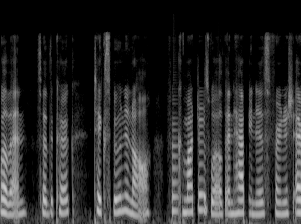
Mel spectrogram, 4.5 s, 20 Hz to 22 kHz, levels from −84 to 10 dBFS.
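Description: Speech over an Opus call link, with highs cut near 12 kHz. Lost packets rebuilt from error correction cause brief rough, noisy patches of about 20 ms, at 1.57 to 1.74 s and at 1.92 s. There is no gap. Repeated packet loss from 2.48 to 3.86 s leaves eight holes, the longest 80 ms. Stretched sound fills them, making the audio choppy and robotic.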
